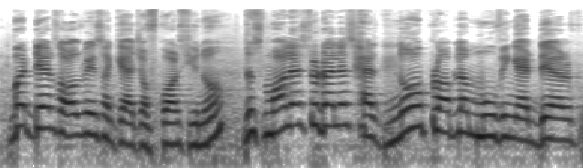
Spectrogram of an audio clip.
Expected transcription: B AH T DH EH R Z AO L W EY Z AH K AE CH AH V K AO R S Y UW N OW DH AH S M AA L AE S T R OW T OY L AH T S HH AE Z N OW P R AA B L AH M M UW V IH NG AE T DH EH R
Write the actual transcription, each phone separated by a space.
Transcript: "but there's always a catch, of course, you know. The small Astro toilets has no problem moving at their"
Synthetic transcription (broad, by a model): B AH T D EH R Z AO L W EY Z AH K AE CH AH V K AO R S Y UW N OW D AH S M AA L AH S T OW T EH L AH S HH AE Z N OW P R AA B L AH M M UW V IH NG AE T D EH R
